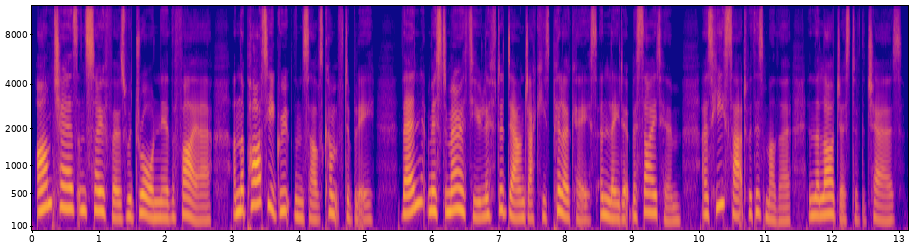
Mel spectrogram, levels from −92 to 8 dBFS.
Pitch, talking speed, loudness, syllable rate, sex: 215 Hz, 180 wpm, -20 LUFS, 5.0 syllables/s, female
